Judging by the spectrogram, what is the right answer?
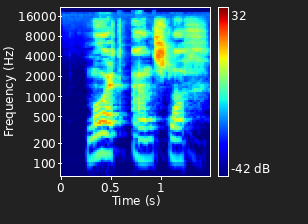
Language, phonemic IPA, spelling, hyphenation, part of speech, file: Dutch, /ˈmoːrt.aːnˌslɑx/, moordaanslag, moord‧aan‧slag, noun, Nl-moordaanslag.ogg
- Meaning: an assassination attempt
